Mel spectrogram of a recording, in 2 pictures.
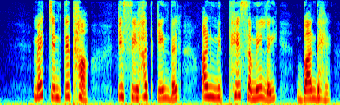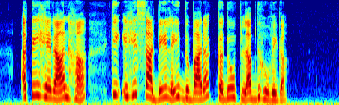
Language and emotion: Punjabi, fearful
